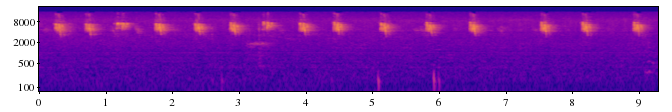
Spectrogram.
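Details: Sparrow repeating bright single chirps at an even rhythm, nearly two a second, against constant low noise.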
